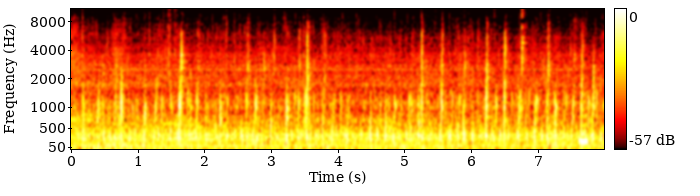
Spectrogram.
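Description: Pork belly and greens soup boiling in an electric hot pot: a steady bubbling with many small pops. A brief voice comes in near the end.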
